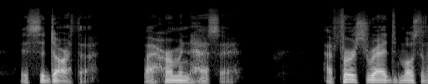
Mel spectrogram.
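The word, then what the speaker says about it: Hesse: and by the way please allow me this pronunciation of his last name I've heard some people say Hess but my whole life I've always said Hess so anyway it was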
